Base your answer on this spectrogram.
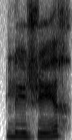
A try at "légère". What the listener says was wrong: Légère. Perfect.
